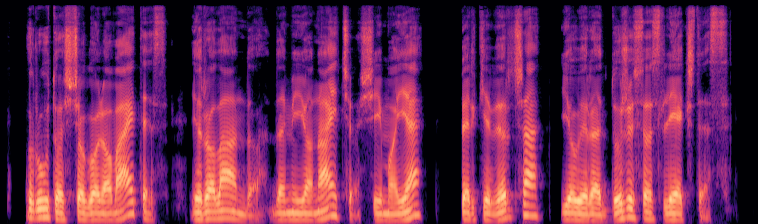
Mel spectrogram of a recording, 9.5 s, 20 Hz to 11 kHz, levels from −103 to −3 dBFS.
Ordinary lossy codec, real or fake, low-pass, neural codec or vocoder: MP3, 96 kbps; real; 9.9 kHz; none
